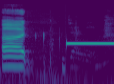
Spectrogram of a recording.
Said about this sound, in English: Say her name, I'll beep it out.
